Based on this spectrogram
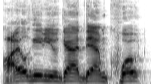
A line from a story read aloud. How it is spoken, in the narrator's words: Garth shouts in his appealingly plain Californian accent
